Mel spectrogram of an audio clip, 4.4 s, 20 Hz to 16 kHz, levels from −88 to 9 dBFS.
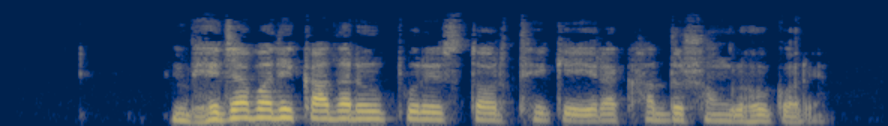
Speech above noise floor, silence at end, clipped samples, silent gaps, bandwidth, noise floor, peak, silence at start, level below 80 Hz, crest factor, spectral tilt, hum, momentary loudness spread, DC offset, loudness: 39 dB; 0.35 s; under 0.1%; none; 9.8 kHz; -59 dBFS; -4 dBFS; 0.85 s; -56 dBFS; 18 dB; -6.5 dB/octave; none; 12 LU; under 0.1%; -21 LUFS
